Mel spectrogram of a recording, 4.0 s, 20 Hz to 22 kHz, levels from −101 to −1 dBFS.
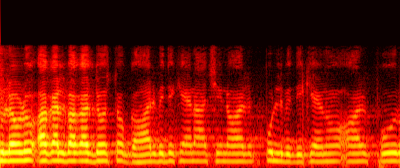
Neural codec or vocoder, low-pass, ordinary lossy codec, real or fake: codec, 16 kHz in and 24 kHz out, 1 kbps, XY-Tokenizer; 7.2 kHz; none; fake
